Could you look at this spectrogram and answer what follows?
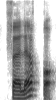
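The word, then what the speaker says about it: فلق: kemudian kita akan matikan Fa bukan pa Ya pa tu bacaan ejaan bukan Arab ya jadi Arab ni sebut fa fa seolah kalau kita kata F lah Fa Falaq Q ini dimatikan dan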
